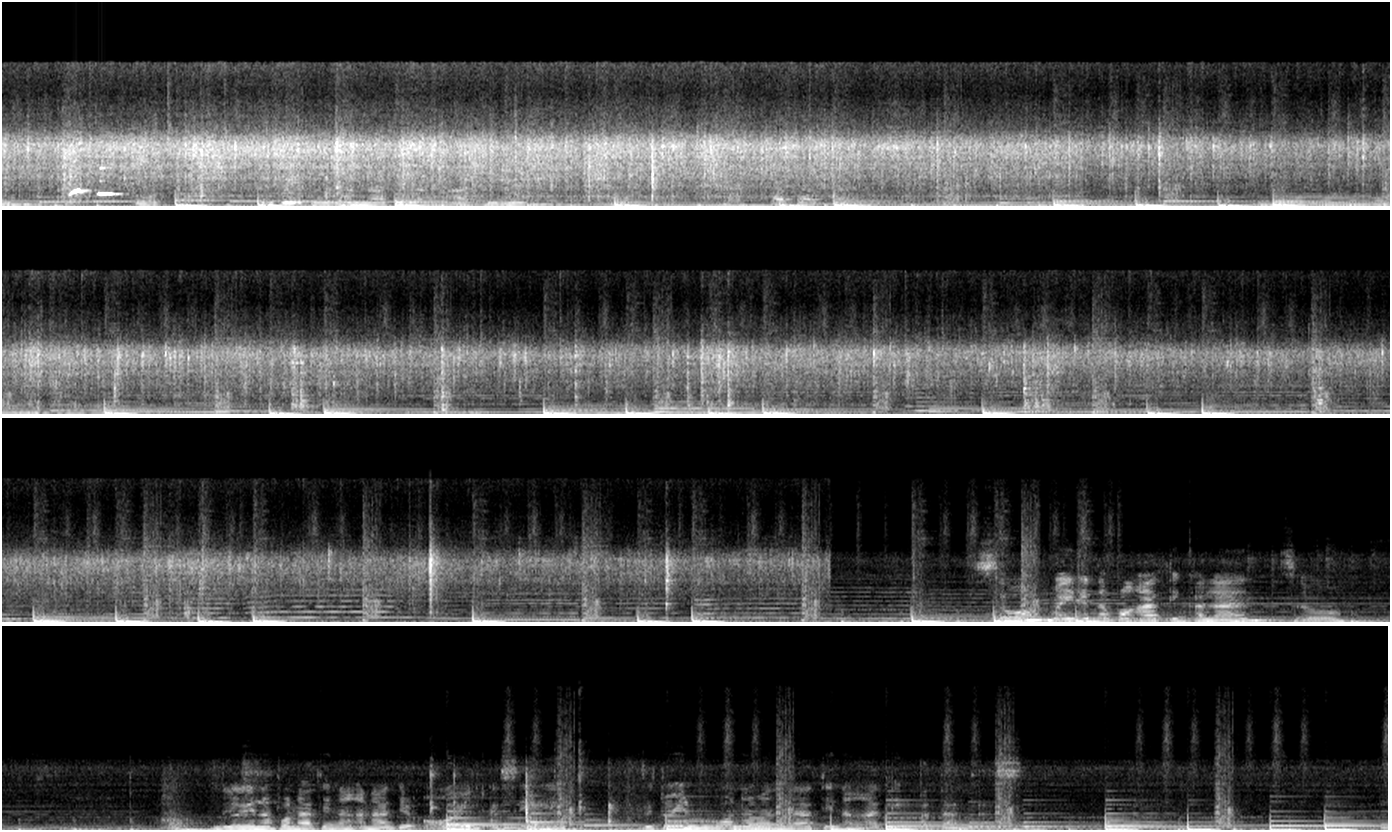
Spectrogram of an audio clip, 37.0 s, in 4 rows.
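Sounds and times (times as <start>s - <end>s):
background music with beat: 0.0s - 3.4s, 4.0s - 26.0s, 30.8s - 37.0s
spoon stirring in pan: 0.0s - 20.4s
livers sizzling in oil: 0.0s - 26.2s.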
